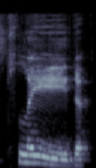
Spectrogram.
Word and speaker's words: played: So there is a D sound. The word play becomes played.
